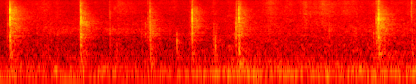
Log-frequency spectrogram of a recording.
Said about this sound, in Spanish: Y allí está echando las cartas.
